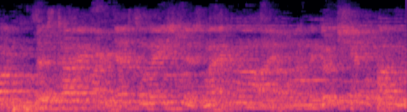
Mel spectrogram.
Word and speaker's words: Mackinac: on this unique island, we thought it was Mackinac, but we were informed that the correct pronunciation is Mackinac, as it is the French derivation of the original Indian name.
